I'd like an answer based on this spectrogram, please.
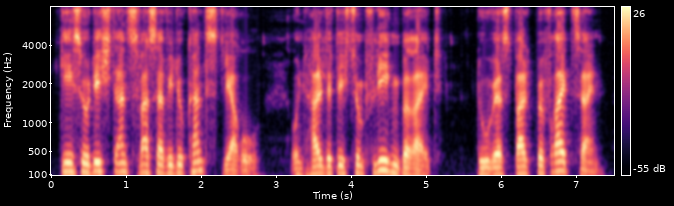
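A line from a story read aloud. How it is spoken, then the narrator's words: Little person calling out. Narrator (German): Und dieses Menschlein rief ihm zu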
